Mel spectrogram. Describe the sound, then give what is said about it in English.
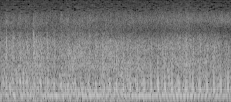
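A medevac helicopter drones loudly and steadily overhead, its low rotor thump pulsing in a continuous rhythm with no voices present. “That chopper, by the way, looks like it's a medevac or something along those lines, so hopefully not coming for me.”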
